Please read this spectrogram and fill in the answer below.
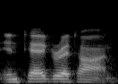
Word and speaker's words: Integratron: Integratron. Oh, Ton. Okay, I thought it was Tron. Okay, no, good. No, it is Integratron.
